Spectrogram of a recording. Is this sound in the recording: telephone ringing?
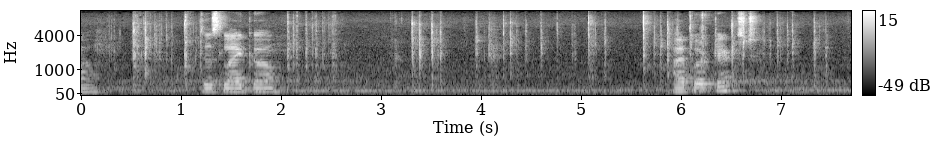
no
